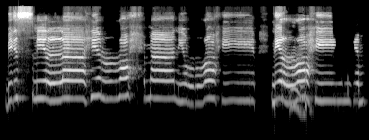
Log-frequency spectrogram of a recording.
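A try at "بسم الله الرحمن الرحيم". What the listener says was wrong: jangan terlalu buru-buru. Dan maksudnya cara kecepatan membacanya terlalu cepat, jadi tidak sama.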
